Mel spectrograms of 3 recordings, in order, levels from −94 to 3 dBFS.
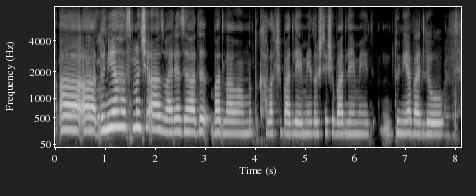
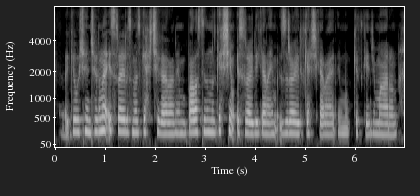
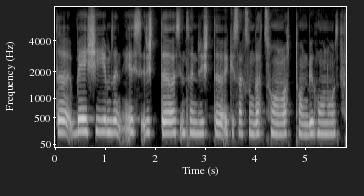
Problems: none marked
